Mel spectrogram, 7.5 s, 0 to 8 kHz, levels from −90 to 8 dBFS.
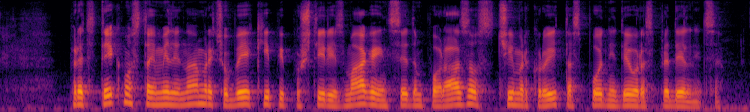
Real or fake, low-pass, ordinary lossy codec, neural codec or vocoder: real; none; none; none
